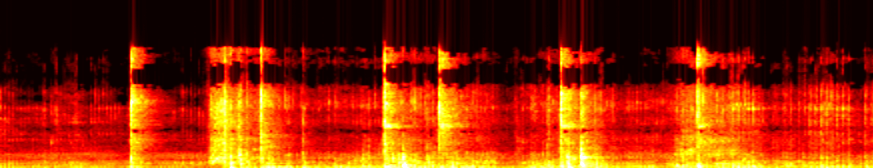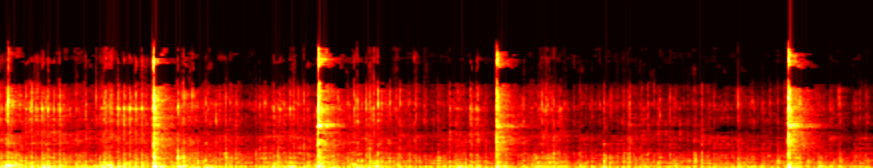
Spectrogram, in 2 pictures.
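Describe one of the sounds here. Two spinning tops clash with sharp clicks.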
